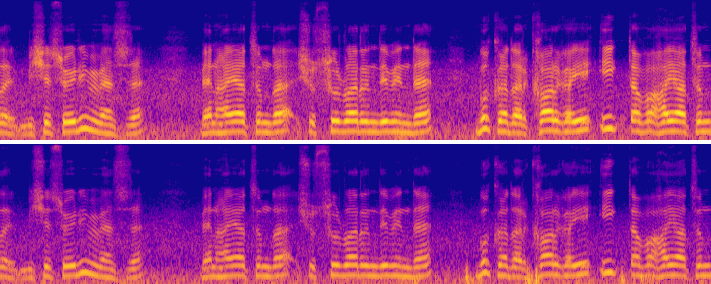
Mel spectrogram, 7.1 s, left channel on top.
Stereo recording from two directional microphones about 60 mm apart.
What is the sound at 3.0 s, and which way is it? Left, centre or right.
Speech, right.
